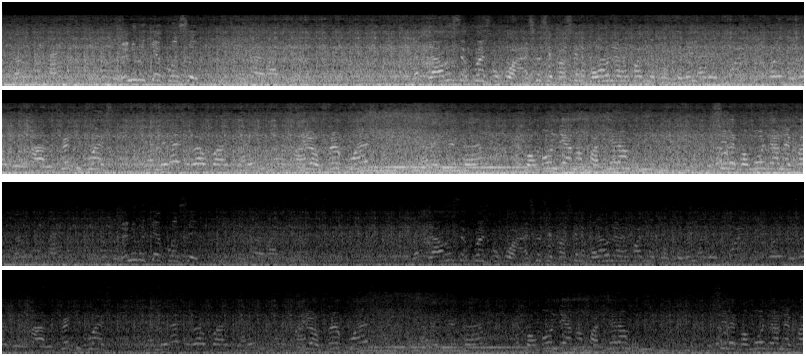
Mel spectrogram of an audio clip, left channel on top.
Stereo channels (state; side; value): quieter; right; 20.9 dB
